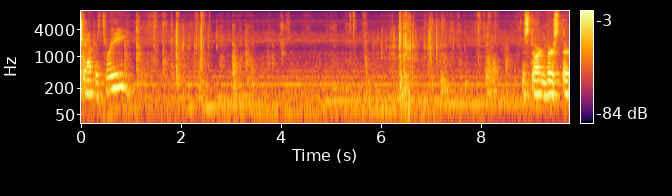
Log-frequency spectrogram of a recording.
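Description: Book pages rustle as a man turns them.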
